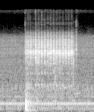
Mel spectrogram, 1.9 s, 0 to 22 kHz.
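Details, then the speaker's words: Sealey MightyMig 140XT MIG welder after replacing a faulty PCB transformer, recorded close to the wire feed motor as the trigger is pulled: short, even high whir of about a second; the motor spins up cleanly and sounds healthy. "the wire motor is actually down here so you're not going to be able to see that that moving um but i'll i'll hold you closer so you can hear it working when i pull the trigger"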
